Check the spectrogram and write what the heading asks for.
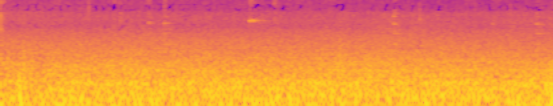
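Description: Strong storm wind rumbling and buffeting on the microphone: a loud, steady, deep rush.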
